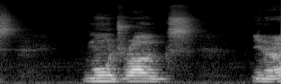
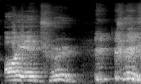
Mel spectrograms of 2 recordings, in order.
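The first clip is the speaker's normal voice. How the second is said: loud, high laughing "true"; laughing agreement; 6 semitones higher, 8 dB louder, slower than usual. Real, not acted. Agreeing with his mate through a loud laugh. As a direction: burst out laughing as you agree.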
